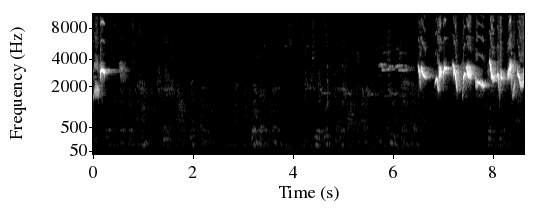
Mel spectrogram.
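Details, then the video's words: Lively robin lure song for training birds: quiet murmuring background first, then a burst of rapid, bright warbled whistles in the final two seconds. "Suara Pikat Burung Robin Full Gacor . Masteran Burung Robin"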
